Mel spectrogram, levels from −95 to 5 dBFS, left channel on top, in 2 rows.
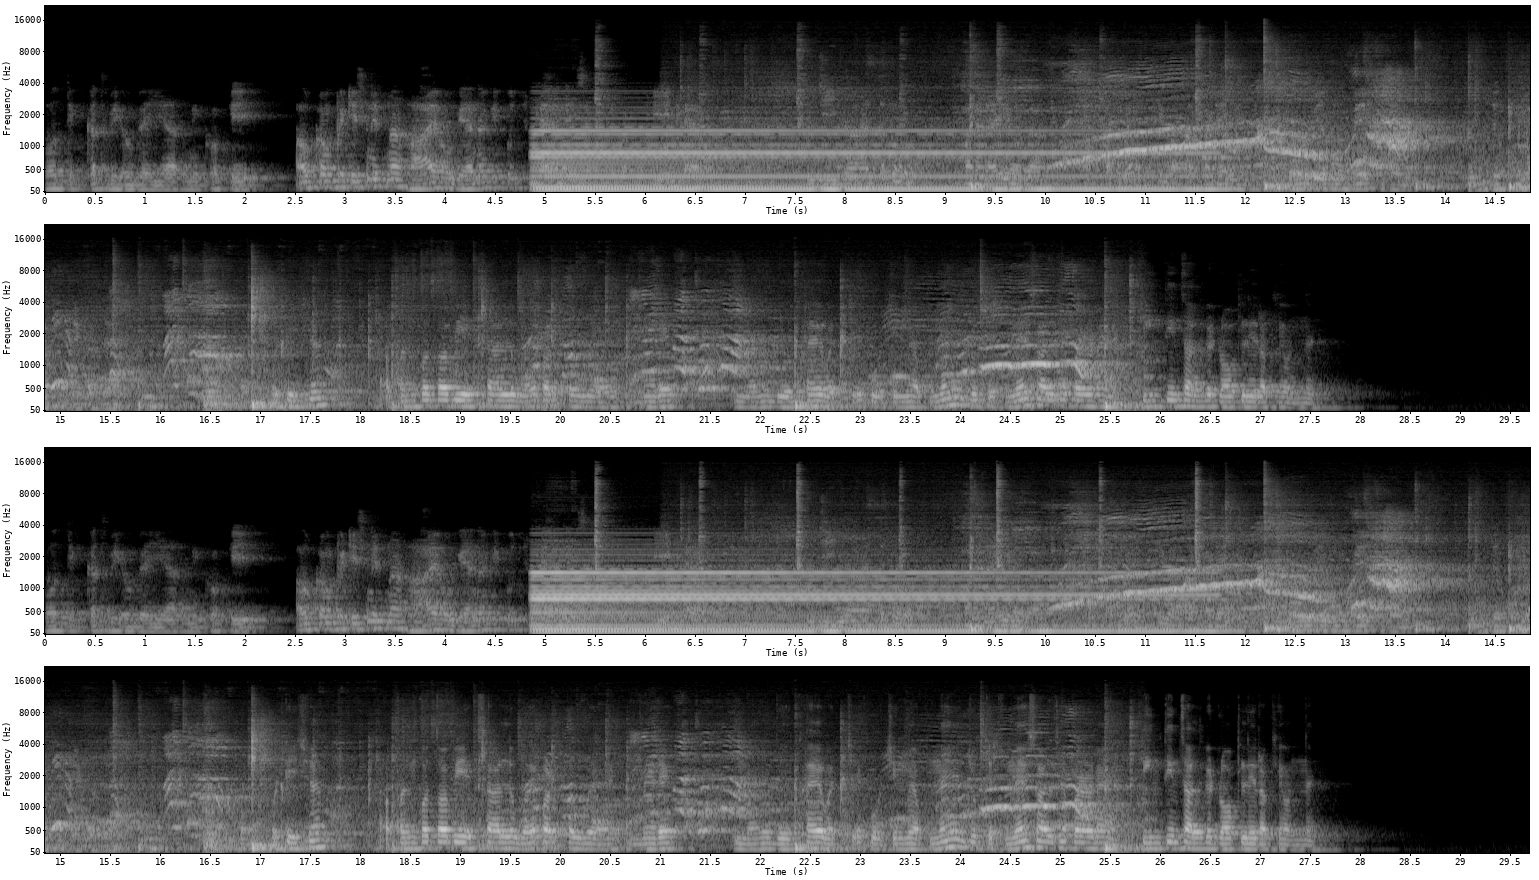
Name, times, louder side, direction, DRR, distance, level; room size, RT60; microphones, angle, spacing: voice 1, 0.0-2.0 2.5-6.6 7.6-8.7 9.2-10.0 10.3-13.7 14.3-15.8, left 1 dB, 55° left, -3 dB, 2.5 m, -39 dB
sound 1, 4.8-11.8, right 2 dB, 45° right, 0.6 m, -28 dB
sound 2, 6.1-25.9, left 1 dB, 15° left, 1.4 m, -34 dB
voice 2, 16.8-17.7 18.2-21.2 21.7-27.6, right 3 dB, 80° right, 5 dB, 0.7 m, -31 dB
15.5 x 5.8 x 2.2 m, 1.1 s
head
